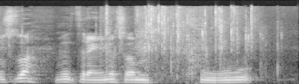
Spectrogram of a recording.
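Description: Foil-lined crisp bags crinkling as a hand handles them, under a man's voice talking or mumbling, which is the loudest sound.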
